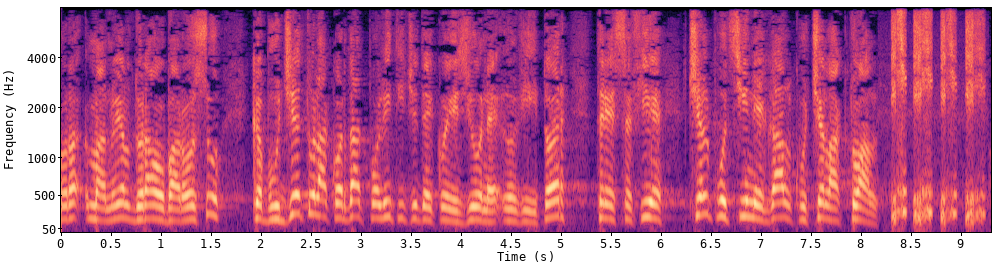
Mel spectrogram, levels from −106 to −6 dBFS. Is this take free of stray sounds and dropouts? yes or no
no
